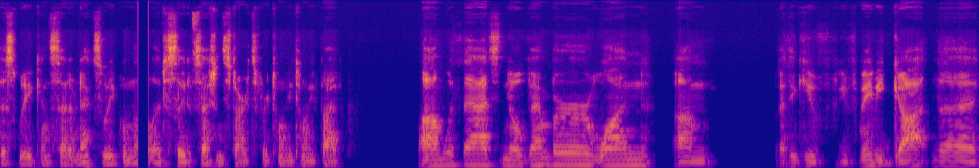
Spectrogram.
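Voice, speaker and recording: Speaking at a fairly slow pace, a man uses very wide pitch swings. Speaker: government legislative liaison. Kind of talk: meeting presentation. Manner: halting, many fillers.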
